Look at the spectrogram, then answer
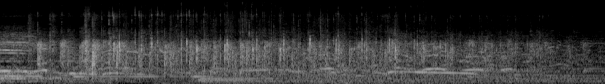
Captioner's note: clapping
